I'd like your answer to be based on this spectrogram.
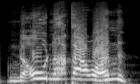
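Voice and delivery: sudden high, loud, slow cry; exclaiming. A narrator's reading. Father pony stopping the foal at the cupboard, loud high cry. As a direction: stop him fast, with alarm. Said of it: "Bo Hothoof exclaimed".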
